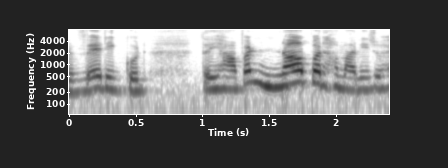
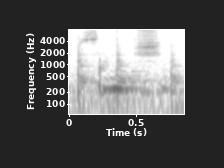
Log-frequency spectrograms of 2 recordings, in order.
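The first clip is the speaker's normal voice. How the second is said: whispered; 20 dB quieter, slower than usual. Shown as a demonstration. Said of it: "whispered repeat".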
